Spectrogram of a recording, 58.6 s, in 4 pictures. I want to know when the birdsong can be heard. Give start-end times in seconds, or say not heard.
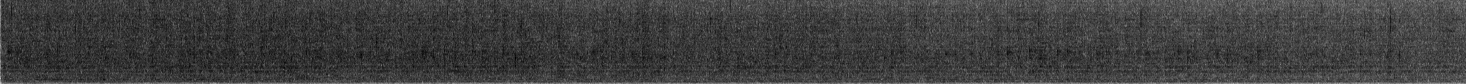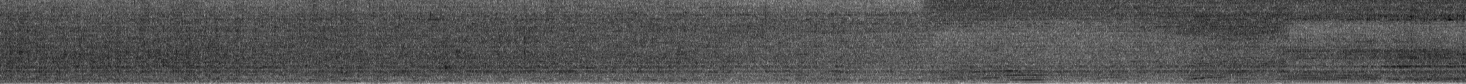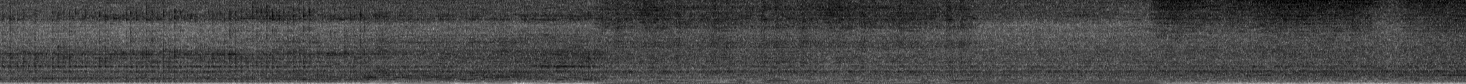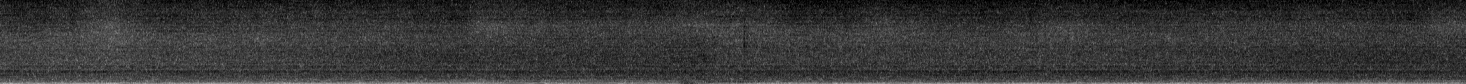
not heard.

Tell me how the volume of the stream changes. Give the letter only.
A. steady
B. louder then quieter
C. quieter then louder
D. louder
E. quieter
C.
